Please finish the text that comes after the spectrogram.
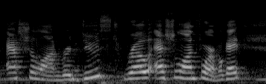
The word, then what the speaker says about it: echelon: That's pronounced echelon, reduced row echelon form, okay?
